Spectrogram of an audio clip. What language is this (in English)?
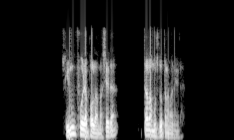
Asturian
